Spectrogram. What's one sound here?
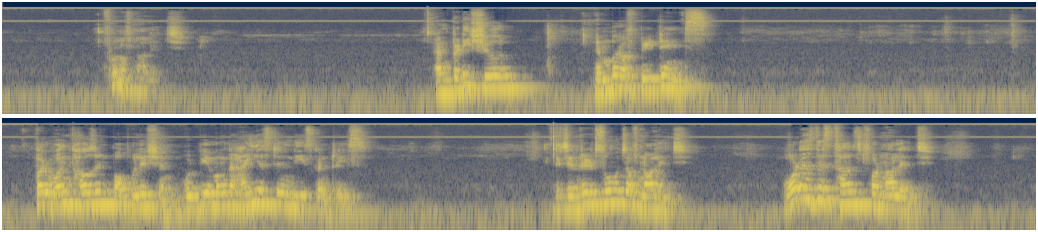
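A man speaks calmly, in short bursts with long pauses, close to a microphone.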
